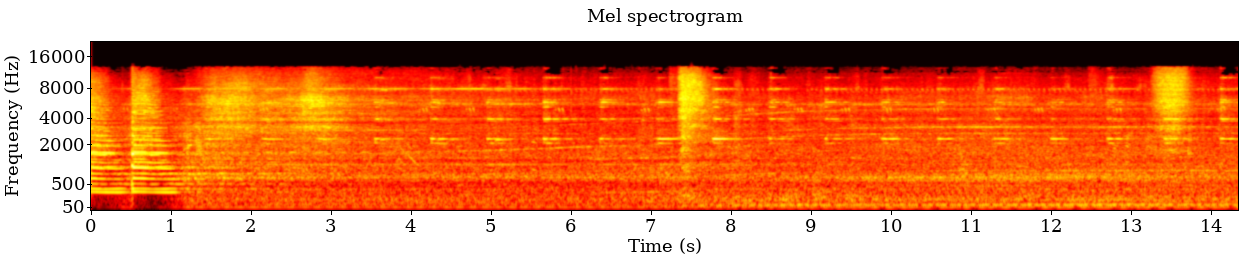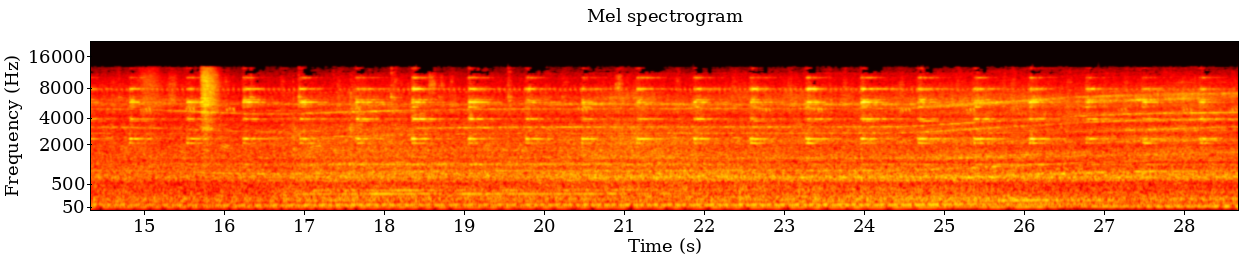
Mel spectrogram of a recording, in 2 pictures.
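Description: Union Pacific diesel freight locomotives approaching along the track: a steady rumble of engines and wheels on rail that grows heavier about a third of the way in as the lead units draw close. A short horn blast is heard right at the start.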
